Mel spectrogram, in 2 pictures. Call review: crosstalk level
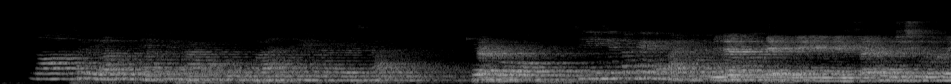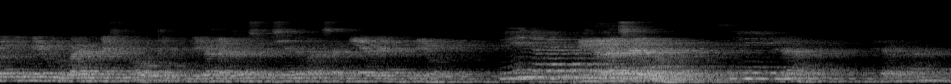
present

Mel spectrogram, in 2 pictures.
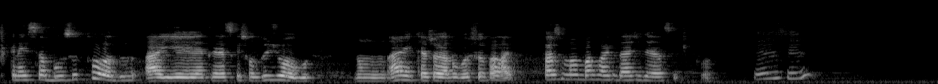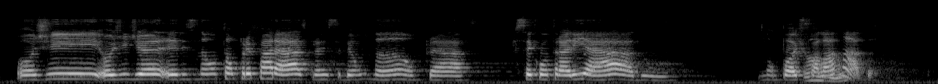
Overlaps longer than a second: none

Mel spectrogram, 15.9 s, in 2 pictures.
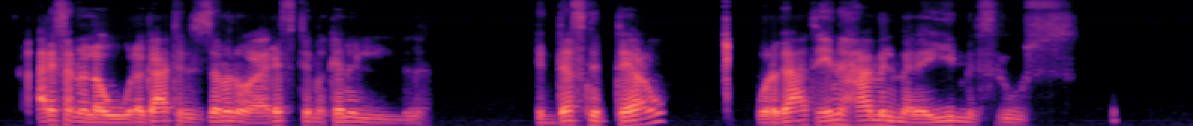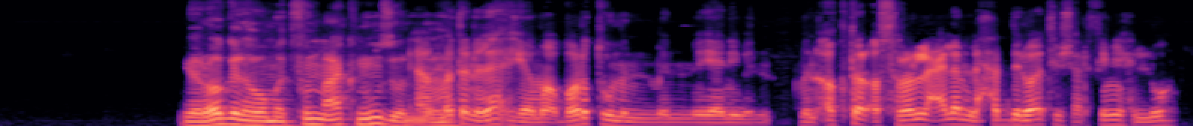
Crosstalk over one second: none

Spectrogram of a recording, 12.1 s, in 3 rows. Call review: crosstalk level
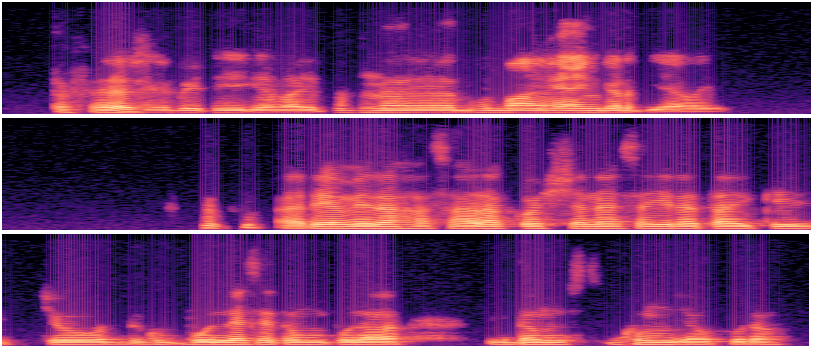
none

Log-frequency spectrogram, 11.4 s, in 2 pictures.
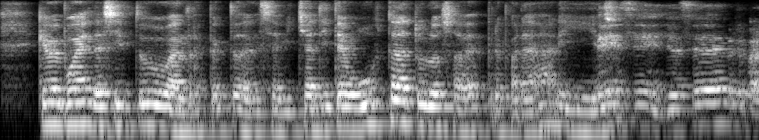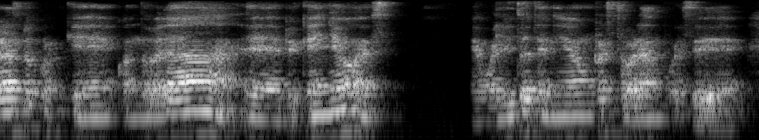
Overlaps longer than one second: none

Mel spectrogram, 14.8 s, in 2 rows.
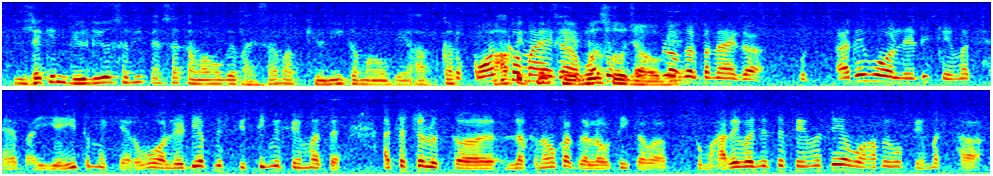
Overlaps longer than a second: present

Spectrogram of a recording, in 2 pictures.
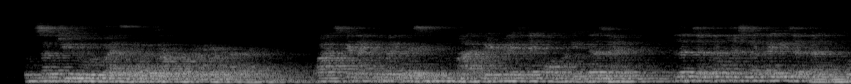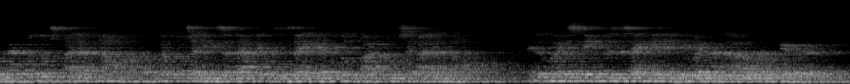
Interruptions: present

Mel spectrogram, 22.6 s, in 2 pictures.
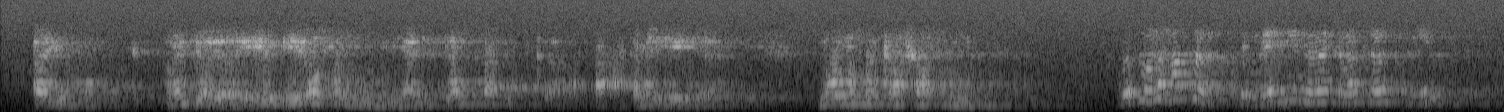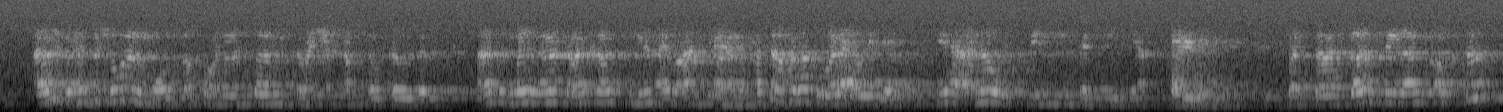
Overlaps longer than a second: none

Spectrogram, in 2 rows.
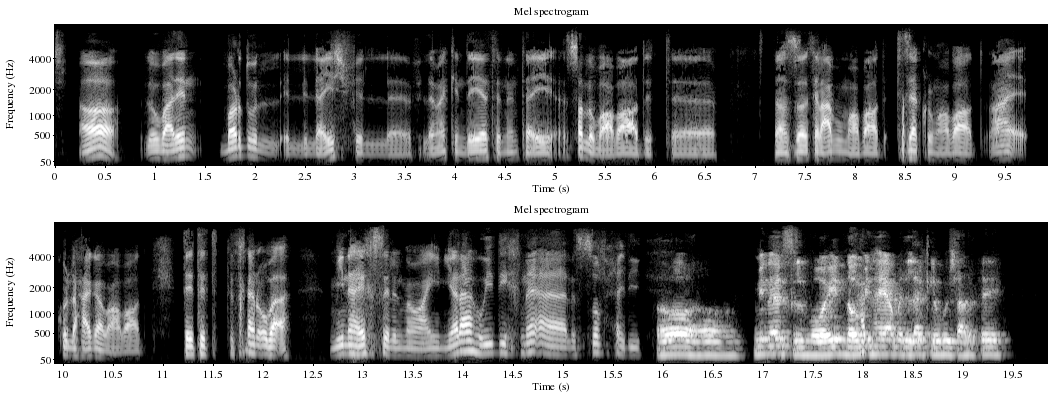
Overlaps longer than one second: none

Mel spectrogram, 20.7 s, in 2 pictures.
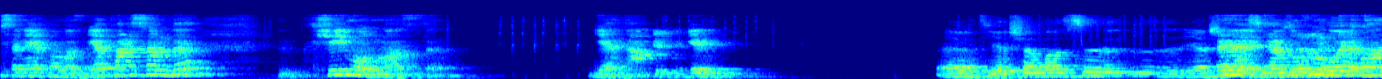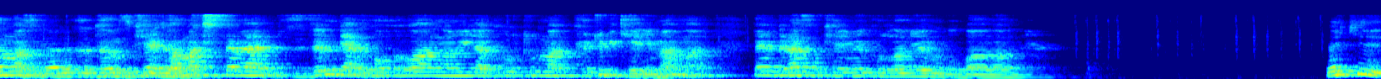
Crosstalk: present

